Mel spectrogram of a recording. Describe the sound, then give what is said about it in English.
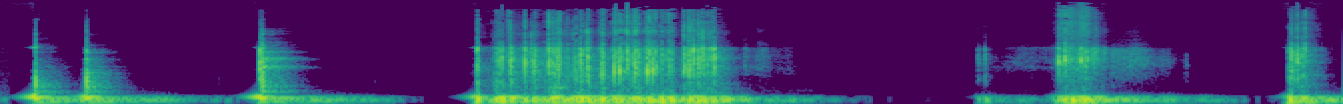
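Tarot cards are shuffled and handled: a few sharp taps and knocks, then a dense riffling burst lasting about a second, followed by more short taps, with no talk. “But first, let's pull our tarot card.”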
